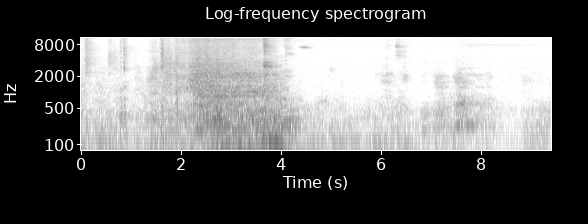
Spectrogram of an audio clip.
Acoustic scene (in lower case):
elevator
